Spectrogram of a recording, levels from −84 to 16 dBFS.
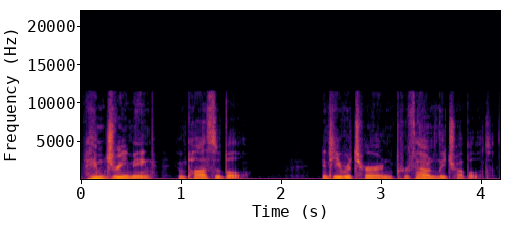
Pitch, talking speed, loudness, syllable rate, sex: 110 Hz, 130 wpm, -19 LUFS, 5.8 syllables/s, male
